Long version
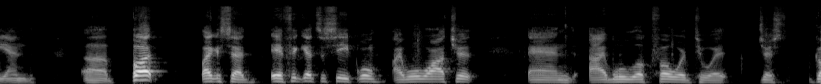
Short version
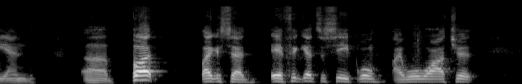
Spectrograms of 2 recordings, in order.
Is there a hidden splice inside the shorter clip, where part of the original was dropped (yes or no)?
no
